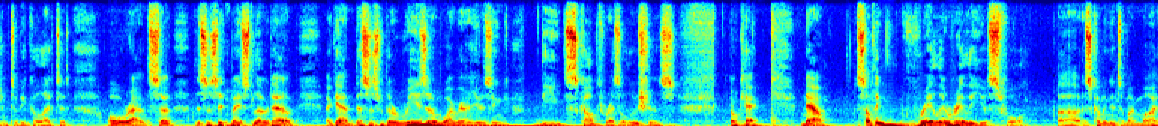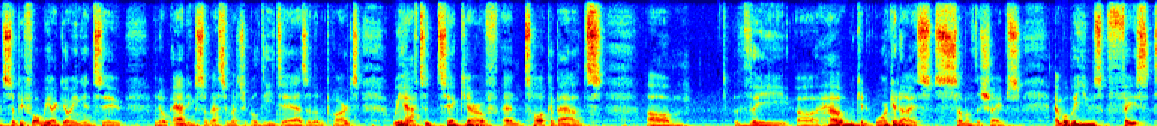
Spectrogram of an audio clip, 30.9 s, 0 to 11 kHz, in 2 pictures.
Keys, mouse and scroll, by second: 4.8 scroll down 1, 4.9 shift+middle click, 5.6 ctrl+middle click, 11.4 ctrl+middle click, 12.3 middle click, 13.6 middle click, 14.4 middle click, 18.8 shift+scroll down 1, 19.8 shift+middle click, 20.5 shift+middle click.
